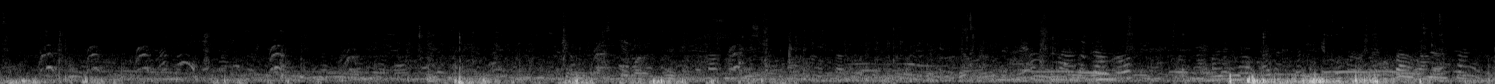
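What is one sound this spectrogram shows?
Wind buffets the microphone in gusts.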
